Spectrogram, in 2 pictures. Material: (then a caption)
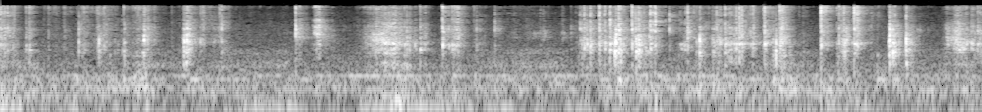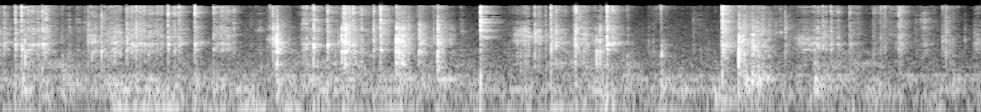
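Soap. A solid orange bar of soap, held between fingers with red-painted nails, has its surface scraped with a metal blade, shaving off flakes and powder. The result is a quiet, bright, dry crackling and scratchy rasping in a rapid run of short strokes with brief pauses.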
